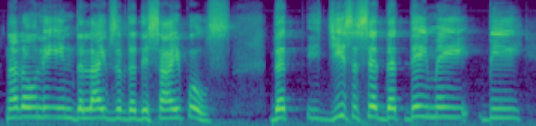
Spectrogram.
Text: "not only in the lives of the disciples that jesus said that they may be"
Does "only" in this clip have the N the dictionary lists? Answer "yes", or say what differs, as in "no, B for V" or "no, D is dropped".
yes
